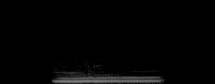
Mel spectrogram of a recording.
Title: Mr. kitty snoring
